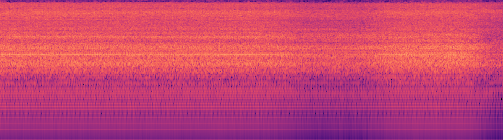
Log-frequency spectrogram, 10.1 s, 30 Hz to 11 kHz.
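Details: New Holland Agriculture 6500 W generator, previously seized after running low on oil, restarted with fresh gas, valve cover and spark plug refitted; steady, even drone at constant speed, no knocks or surging; normal running.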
